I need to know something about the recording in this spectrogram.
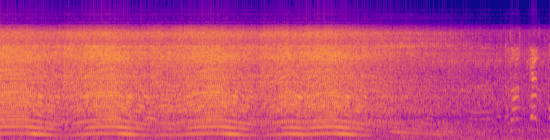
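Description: A car engine revs loudly, rising and falling in pitch again and again, then fades down.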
